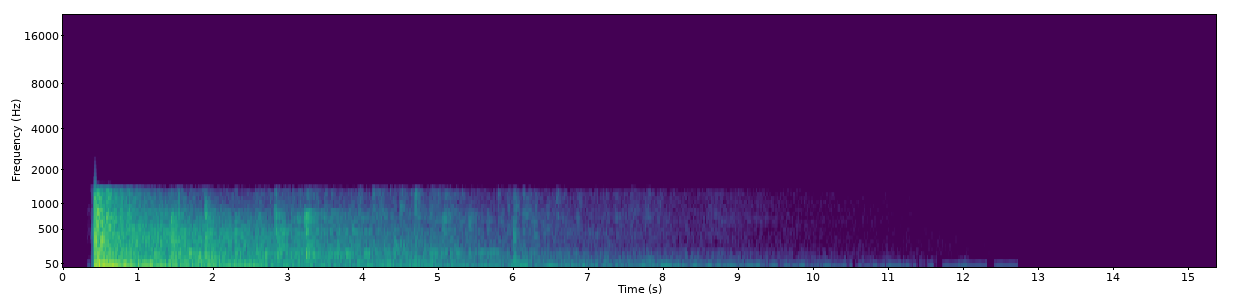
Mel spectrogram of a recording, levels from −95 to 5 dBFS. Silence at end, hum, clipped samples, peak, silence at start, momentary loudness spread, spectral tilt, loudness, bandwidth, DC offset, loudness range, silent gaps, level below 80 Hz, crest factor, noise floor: 9.2 s; none; under 0.1%; -2 dBFS; 0.4 s; 27 LU; -3.5 dB/octave; -28 LUFS; 1.5 kHz; under 0.1%; 26 LU; none; -34 dBFS; 28 dB; -83 dBFS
